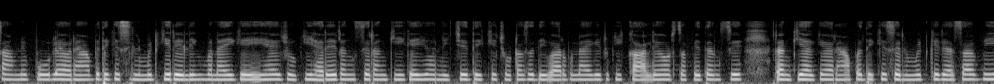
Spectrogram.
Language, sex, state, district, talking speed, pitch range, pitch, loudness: Hindi, female, Chhattisgarh, Sukma, 295 wpm, 225-230 Hz, 225 Hz, -17 LUFS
